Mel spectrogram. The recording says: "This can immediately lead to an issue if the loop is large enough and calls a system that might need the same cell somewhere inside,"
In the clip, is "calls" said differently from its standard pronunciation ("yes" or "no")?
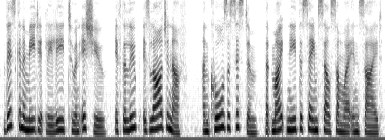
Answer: yes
